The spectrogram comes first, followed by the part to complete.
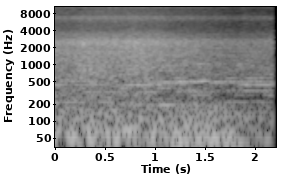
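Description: Steady rushing hiss of an erupting geyser's steam and spray, with film score music underneath.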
